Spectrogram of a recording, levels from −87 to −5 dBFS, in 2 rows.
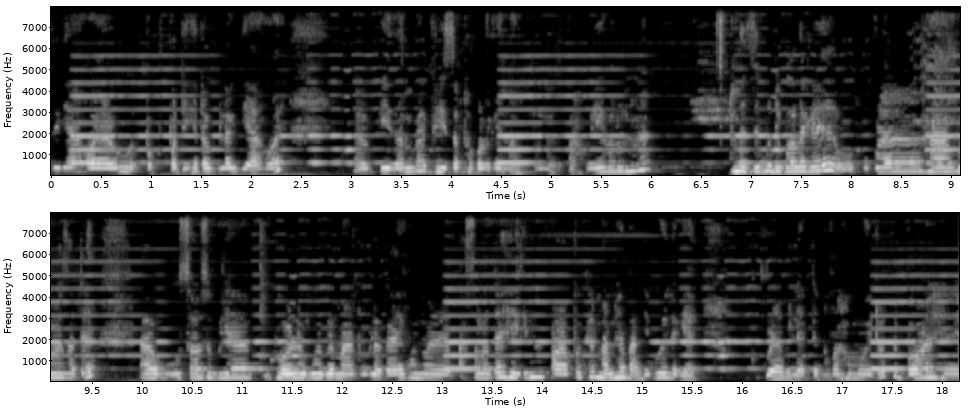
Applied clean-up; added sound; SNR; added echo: classical method WPE with log-MMSE.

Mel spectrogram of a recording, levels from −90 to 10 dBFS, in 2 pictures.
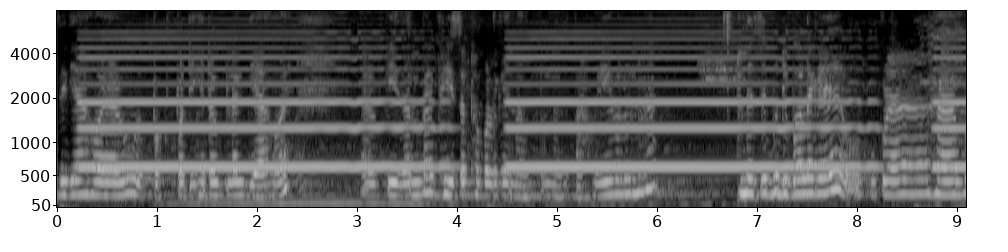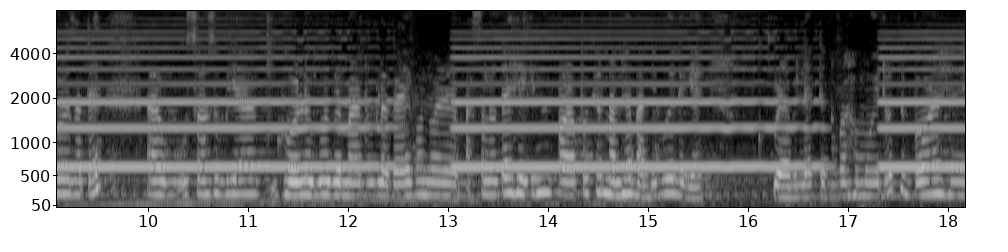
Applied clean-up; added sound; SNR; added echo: none; Wind instrument, woodwind instrument; 0 dB; reverberation time 2.1 s.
